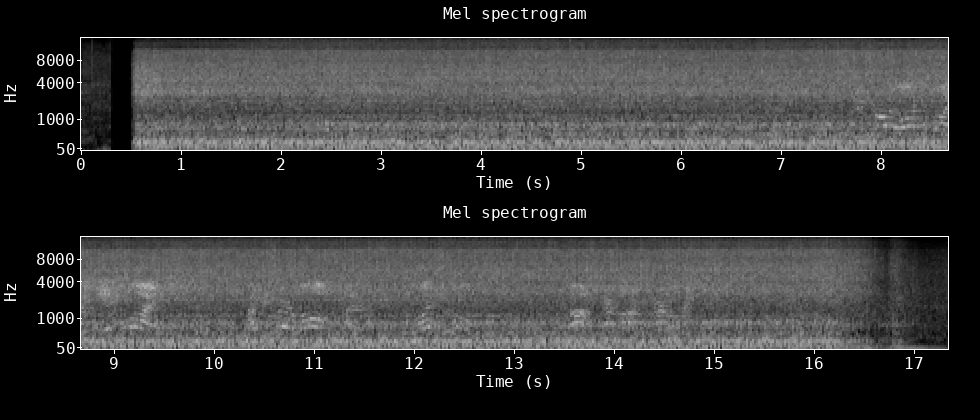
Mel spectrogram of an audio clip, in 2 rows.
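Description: A 1972 Monte Carlo's engine runs at a steady idle, loud and close, with a constant low rumble that continues unbroken for around sixteen seconds before cutting off, while people talk in the background.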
